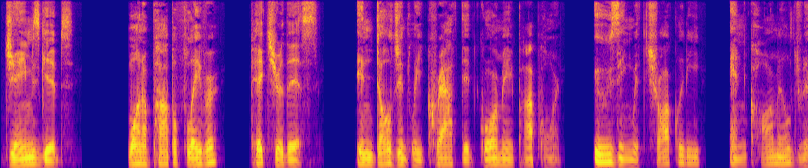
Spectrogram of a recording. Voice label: Ad Gourmet Snack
